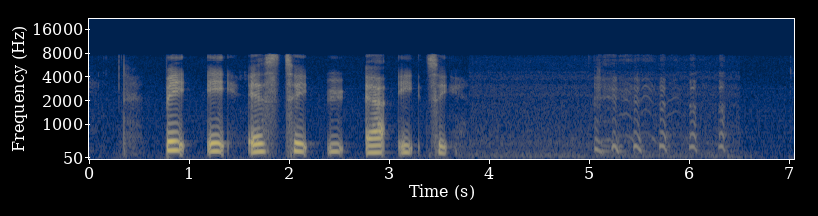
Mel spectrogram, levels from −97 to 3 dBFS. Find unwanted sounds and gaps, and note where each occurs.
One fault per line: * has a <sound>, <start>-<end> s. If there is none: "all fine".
* has a laugh, 5.0-6.4 s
